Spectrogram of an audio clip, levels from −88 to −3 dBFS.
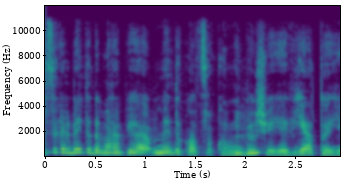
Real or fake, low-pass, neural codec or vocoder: fake; 10.8 kHz; codec, 44.1 kHz, 7.8 kbps, Pupu-Codec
